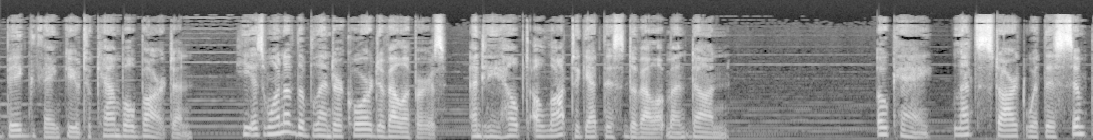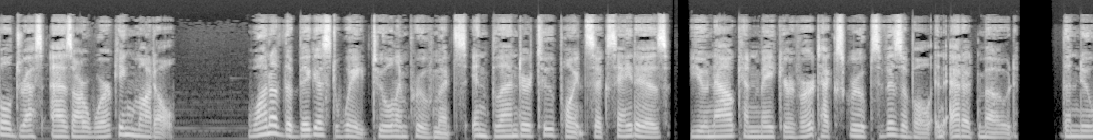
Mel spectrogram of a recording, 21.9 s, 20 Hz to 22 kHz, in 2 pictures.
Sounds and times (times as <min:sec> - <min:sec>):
Speech: 0:00.0 - 0:07.3, 0:08.8 - 0:12.7, 0:13.4 - 0:21.8
Music: 0:00.0 - 0:17.6.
